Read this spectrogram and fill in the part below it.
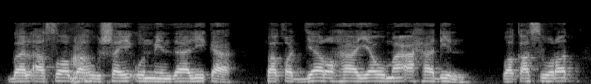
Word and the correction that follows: Uhud: Faqad jaraha yawmu ahadin. – Masa yaum ahad? Ya, hari minggu gitu? – Yaum ahad. – Ah, udah hari minggu gitu, kenaknya ya? – Oh. Faqad jaraha yaum uhudin. – Hari ahad, hari uhud. – Uhud.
